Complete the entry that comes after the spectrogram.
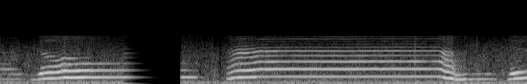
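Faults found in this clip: Call audio freeze, 1.24 to 1.83 s: sound stalls for about 0.57 s, the last moment stretched into a fading buzz or hiss, then roughly 0.2 s of silence before playback resumes where it stopped, with nothing lost. Likely cause: delayed packets draining the jitter buffer, with concealment extending the final frame.

Skip ahead, 2.19 to 2.22 s: abrupt forward jump joined by a very short fill of about 16 ms, with roughly a fifth of a second of audio gone. Stretch of audio dropped in transit or by the jitter buffer while later audio was already queued.

Jitter buffer slow-down, 2.37 to 4.70 s: playback drags at 91% speed with pitch unchanged, sounds drawn out, 210 ms added overall. Buffer rebuilding its reserve by repeating single pitch periods and pause fragments. G.711 mu-law path audible throughout as a band limit at 4 kHz.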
